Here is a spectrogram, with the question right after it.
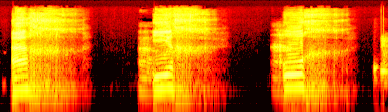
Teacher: Kalau untuk huruf KO ketika diucapkan ada suara ciri khas kasarnya, cuman si pita suara tidak ikut bergetar.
